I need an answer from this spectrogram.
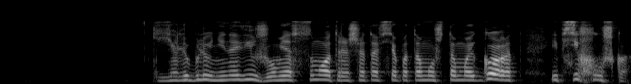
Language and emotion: Russian, angry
